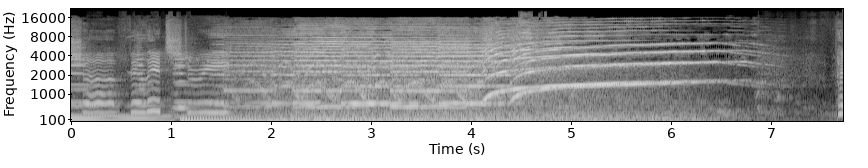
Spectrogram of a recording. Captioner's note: a police car screams past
